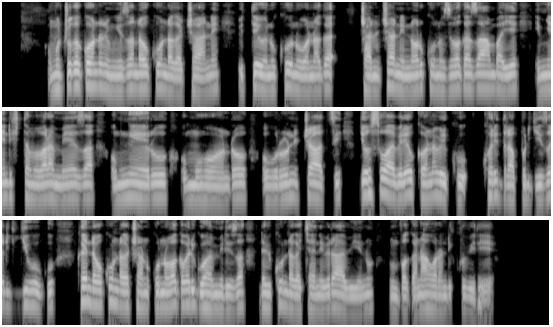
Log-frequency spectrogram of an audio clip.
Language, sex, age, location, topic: Kinyarwanda, male, 18-24, Musanze, government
